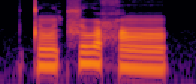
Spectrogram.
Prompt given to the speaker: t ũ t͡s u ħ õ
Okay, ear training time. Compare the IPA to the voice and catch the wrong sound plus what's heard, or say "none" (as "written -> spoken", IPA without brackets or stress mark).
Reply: none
